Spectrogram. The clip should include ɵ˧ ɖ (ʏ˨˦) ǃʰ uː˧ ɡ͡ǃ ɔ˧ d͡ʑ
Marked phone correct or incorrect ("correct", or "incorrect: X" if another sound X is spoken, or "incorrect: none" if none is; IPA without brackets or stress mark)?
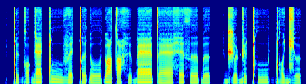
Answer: incorrect: ʏ˦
